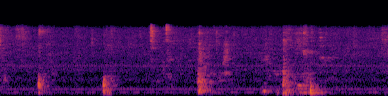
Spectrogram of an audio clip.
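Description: Footsteps thud dully on a floor nearby.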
